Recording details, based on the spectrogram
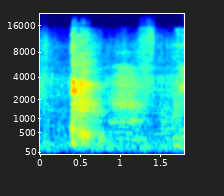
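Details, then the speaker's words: Assisted cough as taught for children with progressive muscular dystrophy, mouth closed then opened while abdomen is pressed: one short, weak cough followed by a faint exhaled voice. "Tutup mulutnya. Batu kuat. Tekan perutnya, sayang. Buka."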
